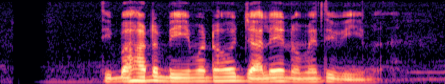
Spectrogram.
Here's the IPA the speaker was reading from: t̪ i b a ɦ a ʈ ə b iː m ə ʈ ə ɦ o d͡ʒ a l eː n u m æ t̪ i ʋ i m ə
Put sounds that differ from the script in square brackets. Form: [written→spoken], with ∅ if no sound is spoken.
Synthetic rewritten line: t̪ i b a ɦ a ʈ ə b iː m ə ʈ ə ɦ o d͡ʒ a l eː n [u→o] m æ t̪ i ʋ [i→iː] m ə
